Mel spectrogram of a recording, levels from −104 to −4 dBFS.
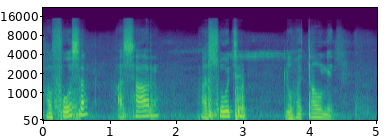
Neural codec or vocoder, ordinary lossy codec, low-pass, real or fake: codec, 32 kHz, 1.9 kbps, SNAC; none; 14.4 kHz; fake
